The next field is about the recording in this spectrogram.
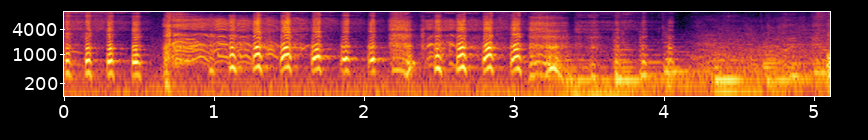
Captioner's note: laughing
